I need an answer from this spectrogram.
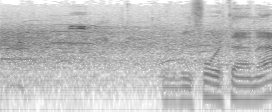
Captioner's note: whistle blows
